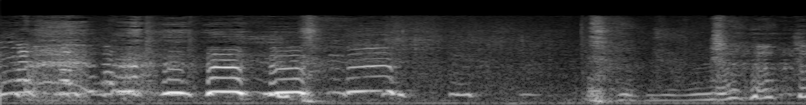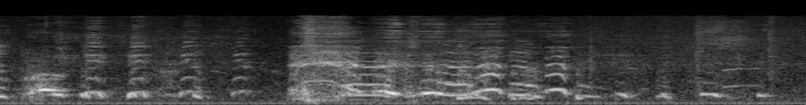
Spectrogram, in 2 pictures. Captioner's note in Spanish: risas y sollozos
